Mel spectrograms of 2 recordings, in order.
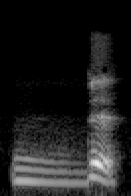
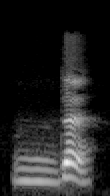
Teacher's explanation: And place of articulation, alveolar is the tongue tip touches the alveolar ridge. That's the bumpy part behind your top of front teeth to create the constriction.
